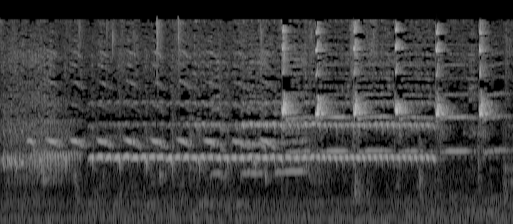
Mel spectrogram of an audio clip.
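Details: Waterslager (Malinois) canaries singing in lively mood with many 'klok' notes: a sustained rolling tour of steady whistled notes, then a series of bright, rapid, repeated chirps and knocking sounds over faint background hum.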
